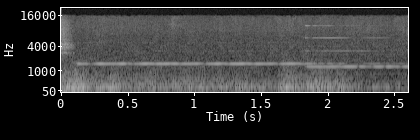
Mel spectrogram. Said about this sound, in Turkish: her şimşeğin ardından sanki davul çalınıyormuş gibi göklerden güm güm sesler geliyormuş.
